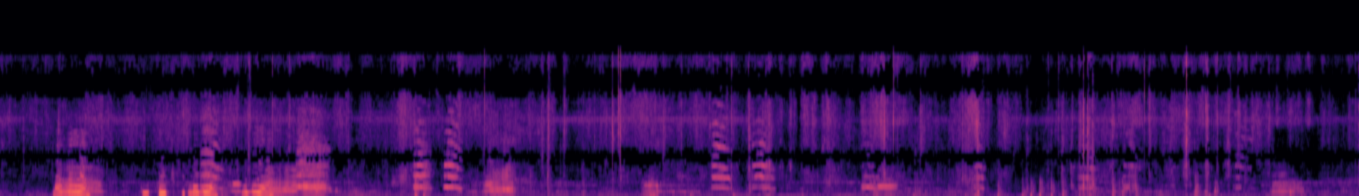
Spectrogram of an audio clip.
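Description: Geese honking: a run of rising-and-falling calls in the first few seconds, then scattered shorter honks.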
